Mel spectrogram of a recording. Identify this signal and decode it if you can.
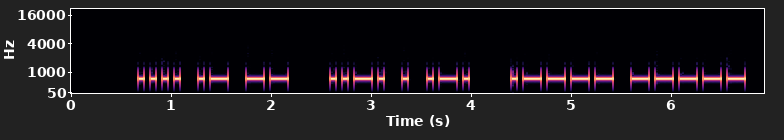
Morse code, heard as a keyed tone, about 20 wpm, 700 Hz. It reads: HAM FER 10
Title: K1USN SST QSO Practice 20wpm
